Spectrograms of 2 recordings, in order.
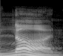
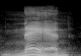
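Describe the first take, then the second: First: The vowel sounds like the one in father. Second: The vowel sounds like the one in cat. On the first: The speaker calls it right. "it's non, you know, non solo, Han Solo" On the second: The speaker calls it wrong. "it's not nan"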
